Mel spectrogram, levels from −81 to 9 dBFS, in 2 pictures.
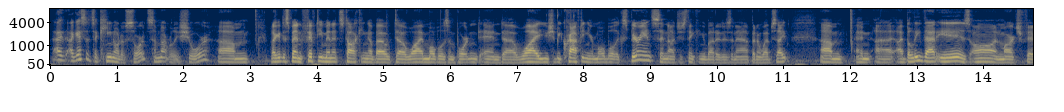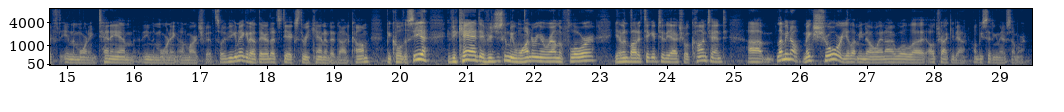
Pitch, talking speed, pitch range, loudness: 130 Hz, 265 wpm, 120-160 Hz, -21 LUFS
